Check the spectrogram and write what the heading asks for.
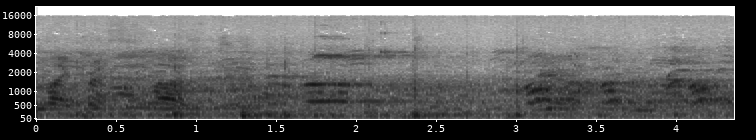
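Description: A futsal ball thudding on a hardwood indoor court as it is kicked and bounces, a few knocks, the sharpest about a second in, with voices calling out in the hall.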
